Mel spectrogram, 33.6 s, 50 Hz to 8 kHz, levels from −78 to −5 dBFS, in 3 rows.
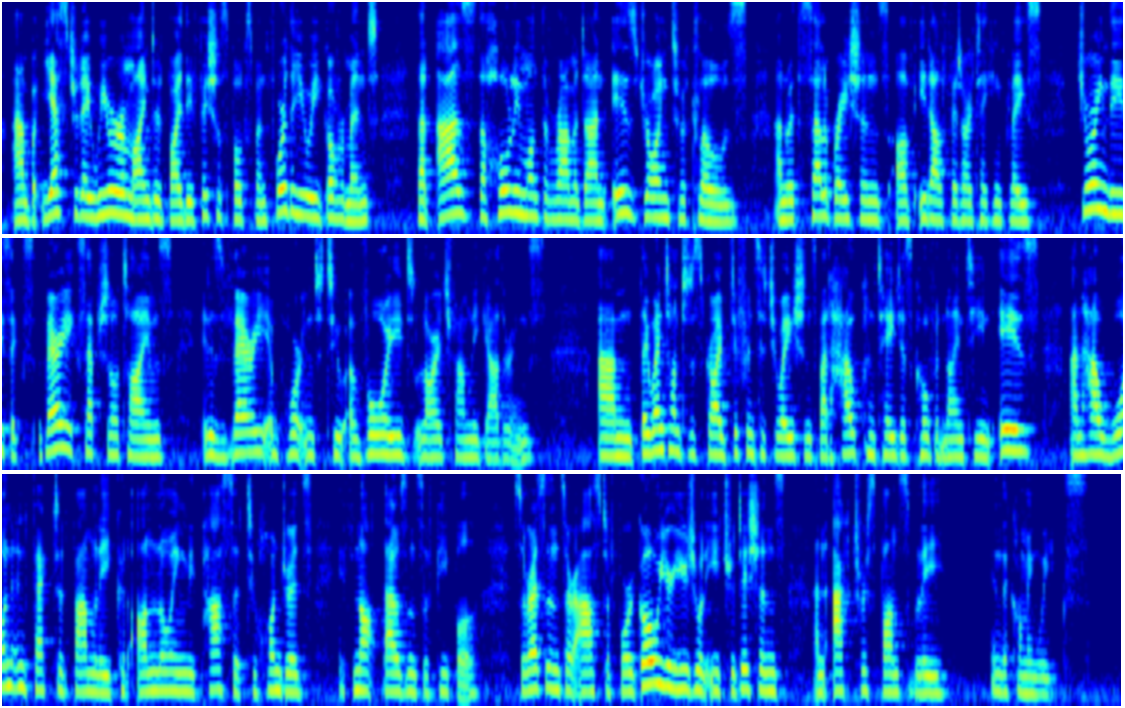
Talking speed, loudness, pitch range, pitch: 175 wpm, -38 LUFS, 180-205 Hz, 190 Hz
